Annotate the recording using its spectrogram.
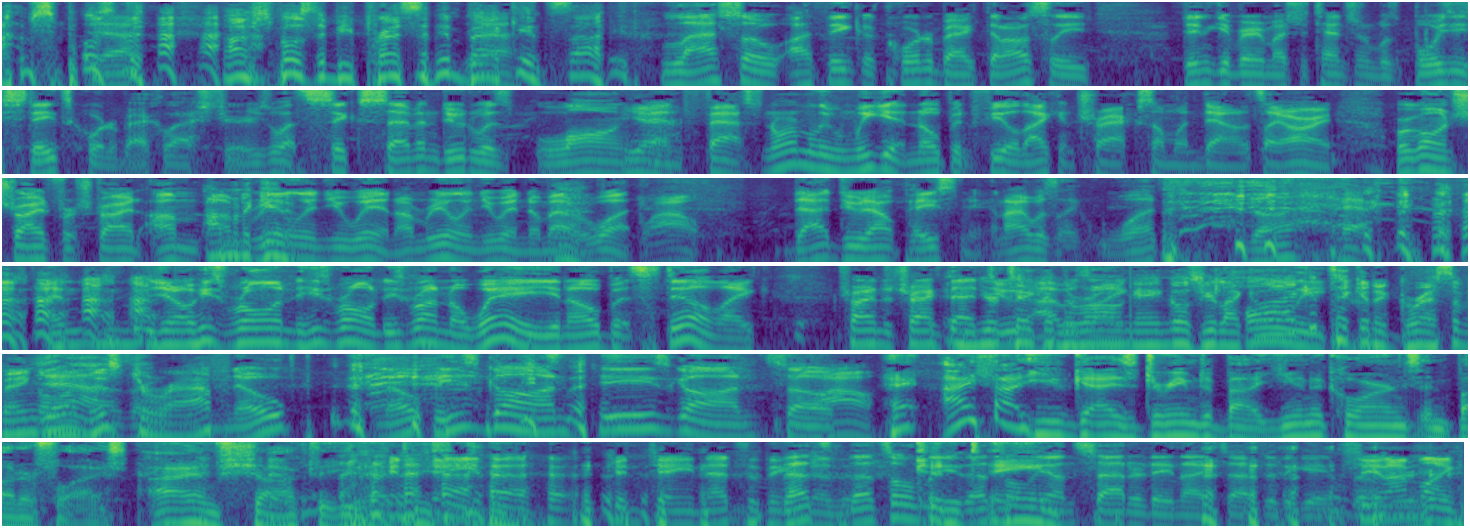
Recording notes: live from Big 12 media days.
